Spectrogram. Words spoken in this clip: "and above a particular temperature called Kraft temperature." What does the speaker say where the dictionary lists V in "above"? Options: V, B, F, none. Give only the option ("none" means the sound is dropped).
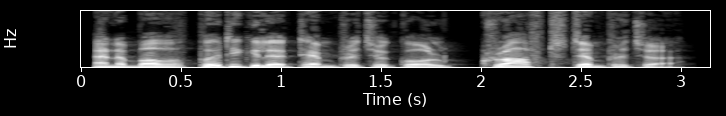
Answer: V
